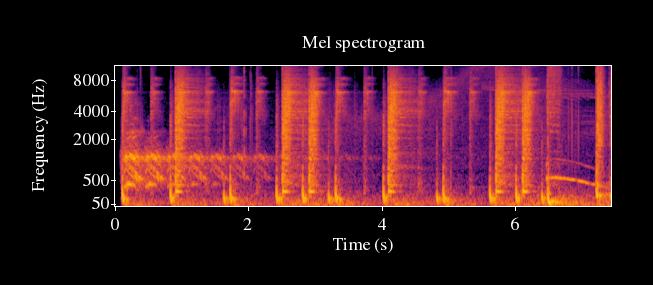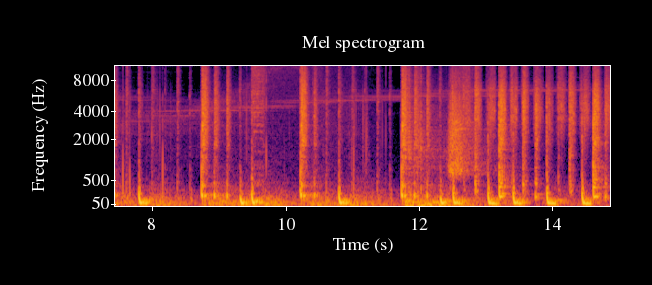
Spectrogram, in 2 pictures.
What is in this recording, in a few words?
Golden Breaks; Black Octopus Sound; 1K Golden Breaks; Neighborhood Production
